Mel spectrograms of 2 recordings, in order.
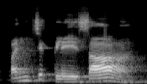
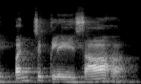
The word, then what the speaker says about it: पंच क्लेशा: द्वेष अभ वेशा अभिनिवेश पंच क्लेशा पंच क्लेशा हा आका उच्चारण भी पंच क्लेशा पंच क्लेश सह नहीं स में थोड़ा सा क्या होता है आपका आ का उच्चारण छूट जा रहा क्या है पंच क्लेशा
